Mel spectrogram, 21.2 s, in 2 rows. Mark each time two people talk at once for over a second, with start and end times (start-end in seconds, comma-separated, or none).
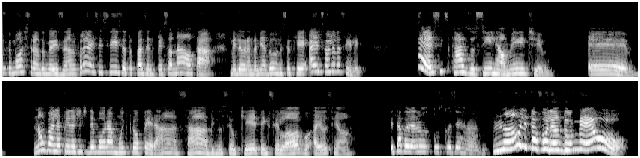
none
